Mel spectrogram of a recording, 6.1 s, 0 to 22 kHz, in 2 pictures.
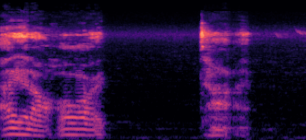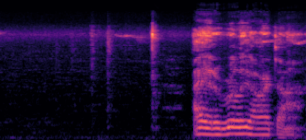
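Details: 56-year-old woman with voice tremors, cracking voice and difficulty getting words out; treated every three months with neck injections paralyzing laryngeal muscles, last one just over two weeks earlier: spasmodic dysphonia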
